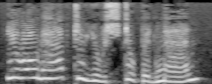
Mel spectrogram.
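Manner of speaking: high, loud angry yell; furious parting shout at her husband; shouted parting shot. A narrator's reading. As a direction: fling the insult back as she storms off. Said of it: "the parting shot".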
